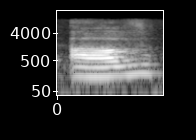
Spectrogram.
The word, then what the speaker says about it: of: spelled with an F we pronounce the word of with a voice v I know this sounds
